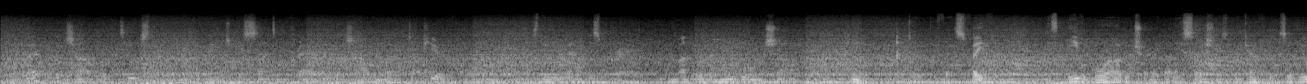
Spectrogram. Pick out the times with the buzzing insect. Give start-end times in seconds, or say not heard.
0.0-13.0.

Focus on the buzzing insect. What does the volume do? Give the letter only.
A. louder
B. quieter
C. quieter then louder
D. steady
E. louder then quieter
D.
